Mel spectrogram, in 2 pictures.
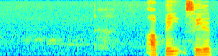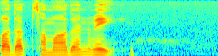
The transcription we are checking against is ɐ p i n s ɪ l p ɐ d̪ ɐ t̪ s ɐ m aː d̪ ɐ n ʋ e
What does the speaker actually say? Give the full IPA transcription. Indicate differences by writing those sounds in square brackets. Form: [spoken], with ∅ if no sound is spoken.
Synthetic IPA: ɐ p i [∅] s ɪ l p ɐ d̪ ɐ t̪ s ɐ m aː d̪ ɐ n ʋ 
